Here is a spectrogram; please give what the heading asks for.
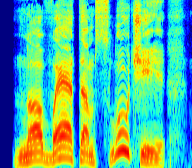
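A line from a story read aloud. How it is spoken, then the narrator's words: Loud speech. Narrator (Russian): громко заговорил Сакс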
